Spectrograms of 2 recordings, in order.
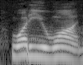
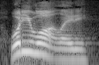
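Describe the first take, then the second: First: Said in the usual way. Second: Curt. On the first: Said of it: "I don't think Jesus is meaning to be curt". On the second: Pretend. Jesus imagined brushing off the mother, curt snap. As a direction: snap it like an annoyed clerk. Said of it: "He doesn't go".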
